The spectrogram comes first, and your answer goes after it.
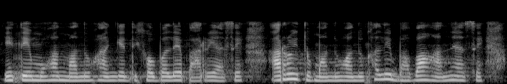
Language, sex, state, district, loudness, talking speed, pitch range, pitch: Nagamese, female, Nagaland, Dimapur, -20 LUFS, 200 wpm, 180-195 Hz, 185 Hz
